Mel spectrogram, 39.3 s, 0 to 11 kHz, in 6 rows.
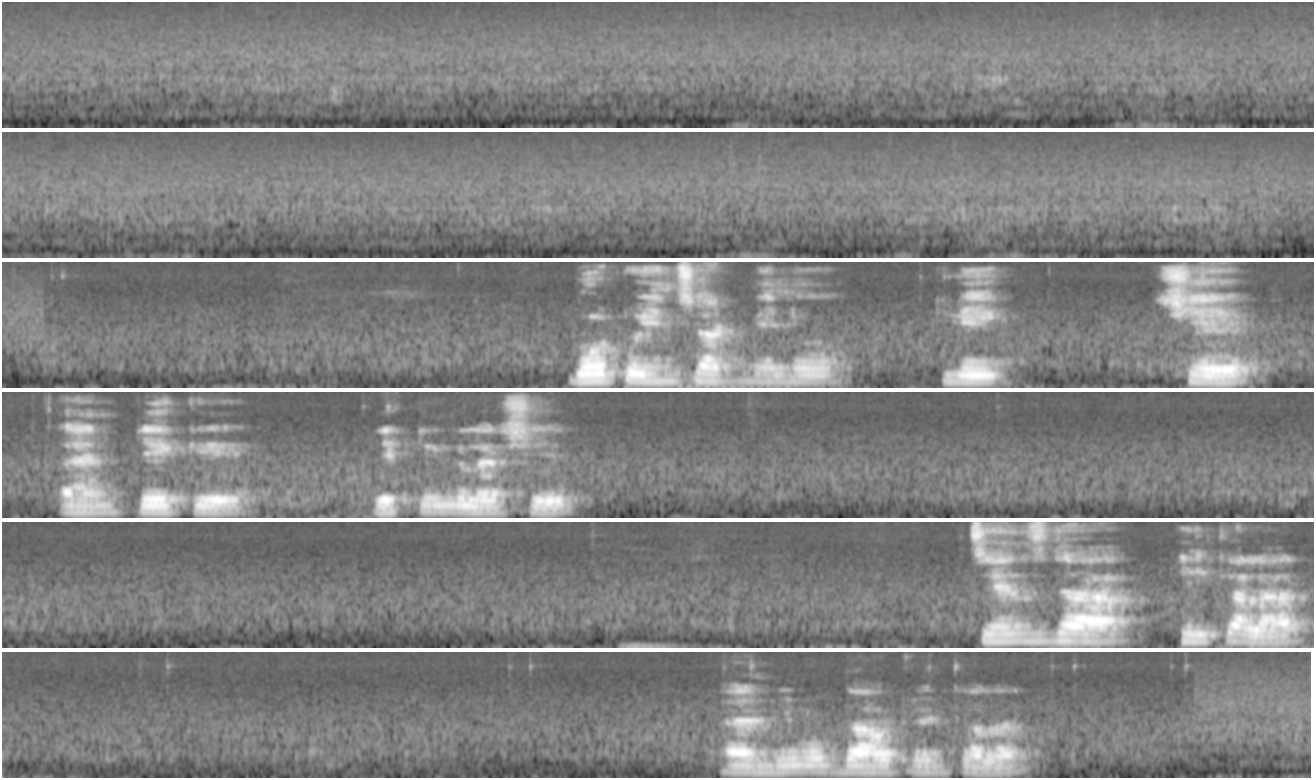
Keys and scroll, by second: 5.5 ctrl+c, 6.4 ctrl+a, 7.1 ctrl+v, 10.1 ctrl+c, 10.8 ctrl+a, 11.3 ctrl+v, 12.2 ctrl+v.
